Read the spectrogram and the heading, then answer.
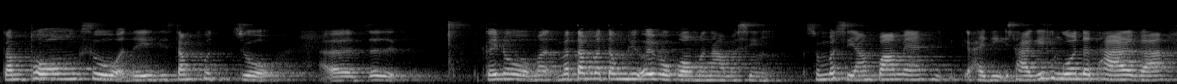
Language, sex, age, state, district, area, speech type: Manipuri, female, 18-30, Manipur, Kakching, rural, spontaneous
